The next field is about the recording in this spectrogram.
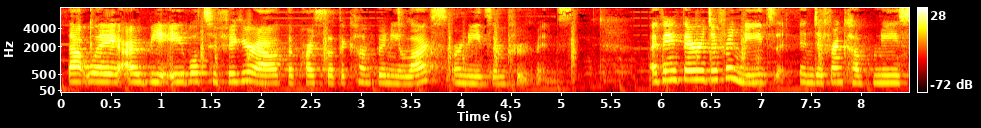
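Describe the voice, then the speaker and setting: A woman from Taiwan giving a thoughtful, practical prepared answer. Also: on the high side. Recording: echoey room.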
